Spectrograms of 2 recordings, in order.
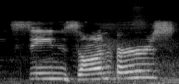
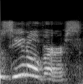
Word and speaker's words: Xenoverse: Anyone play Xenonverse 2? Is that how you say it? Oh, it's a DBZ game. Oh, Xenoverse.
